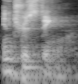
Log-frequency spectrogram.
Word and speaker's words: interesting: So look at the word interesting. Right, when I say the word interesting, I only say it with 3 syllables.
